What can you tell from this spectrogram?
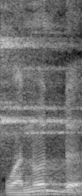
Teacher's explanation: huruf dal yang sukun di tengah-tengah kata, jadi dibacanya sepintas saja, atau qalqalahnya kecil ringan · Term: qalqalah sugro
